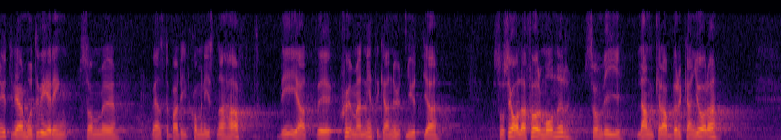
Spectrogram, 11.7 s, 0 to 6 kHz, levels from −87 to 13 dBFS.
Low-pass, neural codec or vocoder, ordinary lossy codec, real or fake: 5.4 kHz; none; none; real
